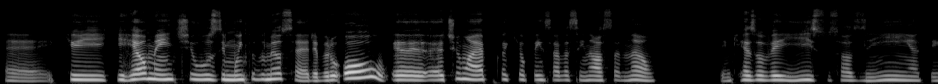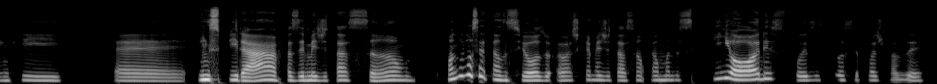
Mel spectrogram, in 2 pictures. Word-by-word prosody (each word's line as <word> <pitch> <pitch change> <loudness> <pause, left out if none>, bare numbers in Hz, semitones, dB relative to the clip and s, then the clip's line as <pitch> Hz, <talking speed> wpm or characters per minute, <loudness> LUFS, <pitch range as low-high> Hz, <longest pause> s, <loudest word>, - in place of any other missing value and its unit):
É, 160 -3 -12
que 210 -2 +2
que 220 - -4
realmente 235 +2 +3
use 225 -1 +1
muito 215 +3 +3
do 225 - -3
meu 245 +3 +3
cérebro, 185 -4 -3
ou, 290 - +7
eh 205 -1 +1
eh, - - 0
tinha 260 - -9
uma 235 -4 +3
época 225 +1 -4
que 220 0 -17
eu 215 - -7
pensava 205 0 -9
assim: 200 -1 -13
"Nossa, 195 0 -5
não! 190 -2 -5 0.6
Tenho 165 +3 -15
que - - -32
resolver 205 -1 0
isso 200 +1 -3
sozinha, 185 +1 -6
tenho 175 +1 -11
que, 185 -2 -6 0.5
eh, 165 -2 -6
inspirar, 210 -3 +6
fazer 190 -1 -1
meditação". 190 0 -2 0.3
Quando 250 +11 +1
você 400 -3 +3
tá 220 -9 -3
ansioso, 185 -1 -1
eu 185 - -5
acho 190 -1 -9
que - - -13
a - - -7
meditação 195 -2 -8
é 200 - -8
uma 200 +1 -5
das 200 -1 -13 0.2
piores 250 -2 +4
coisas 195 0 -6
que 195 - -45
você 205 -1 -12
pode 195 -2 -13
fazer. 110 +12 -9
200 Hz, 160 wpm, -24 LUFS, 185-215 Hz, 0.6 s, ou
